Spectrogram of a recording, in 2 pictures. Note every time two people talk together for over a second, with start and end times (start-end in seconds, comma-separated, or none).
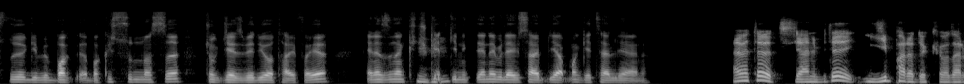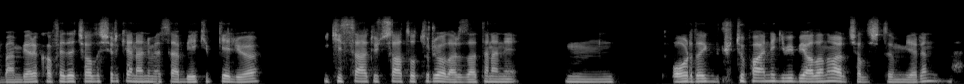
none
